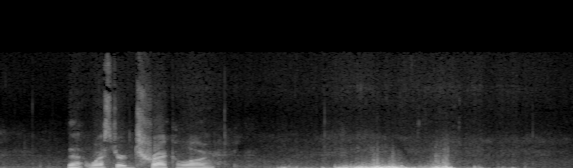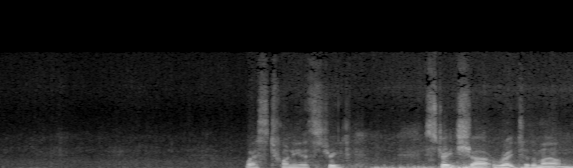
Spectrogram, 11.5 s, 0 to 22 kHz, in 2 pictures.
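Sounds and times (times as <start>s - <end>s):
speech: 0.7s - 2.4s, 8.2s - 11.4s
wind gusts along a city street at night buffeting the microphone: 2.6s - 5.4s, 8.8s - 11.4s.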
